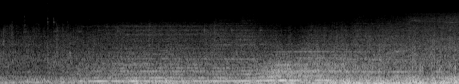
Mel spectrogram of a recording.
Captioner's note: landing Wheels</i> <i> Rumbling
